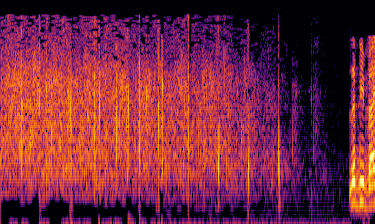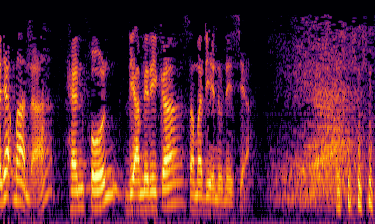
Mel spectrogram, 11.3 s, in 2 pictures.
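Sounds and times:
audience applause: 0:00.0 - 0:04.5
speech: 0:05.2 - 0:09.9, 0:10.7 - 0:11.2
laughter: 0:09.7 - 0:11.2.

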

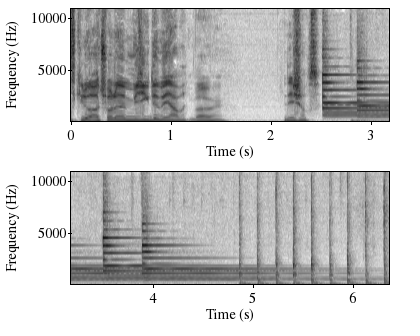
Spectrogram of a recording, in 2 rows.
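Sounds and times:
speech: 0:00.1 - 0:02.9
doorbell ringing: 0:02.5 - 0:06.2
knocking on door: 0:04.8 - 0:06.3.

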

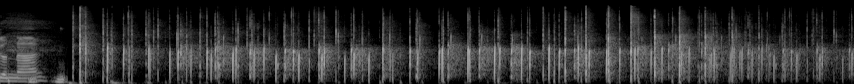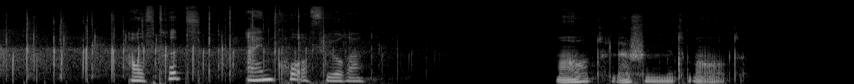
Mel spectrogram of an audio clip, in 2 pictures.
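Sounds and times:
speech: 0:00.0 - 0:00.9, 0:09.8 - 0:12.3, 0:14.1 - 0:16.0
hand clapping: 0:00.6 - 0:13.2.

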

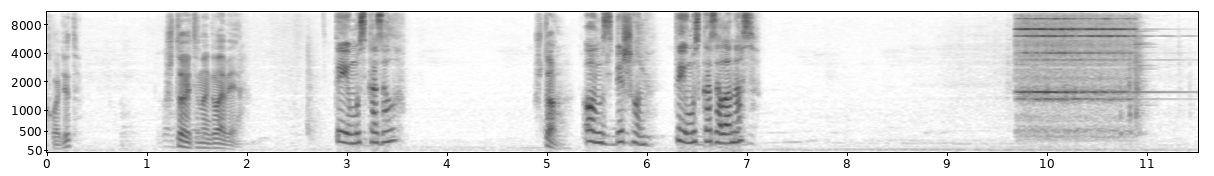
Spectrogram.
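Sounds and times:
speech: 0:00.0 - 0:00.5, 0:01.2 - 0:02.1, 0:02.9 - 0:03.6, 0:04.9 - 0:07.2
telephone ringing: 0:09.7 - 0:11.5.

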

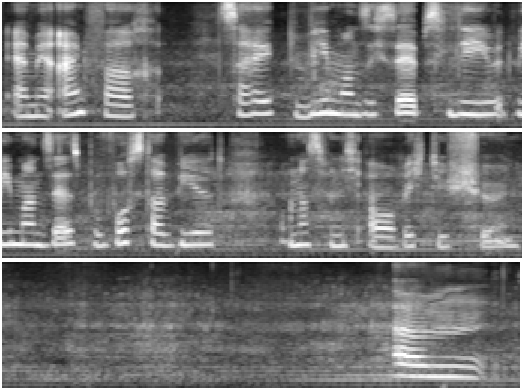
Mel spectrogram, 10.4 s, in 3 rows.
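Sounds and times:
airplanes flying: 0:00.0 - 0:10.3
speech: 0:00.1 - 0:07.0, 0:09.5 - 0:10.3.

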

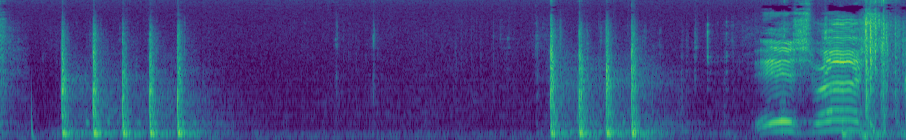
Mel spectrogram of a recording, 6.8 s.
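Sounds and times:
knocking on a door: 0:00.4 - 0:01.6
speech: 0:05.7 - 0:06.7.

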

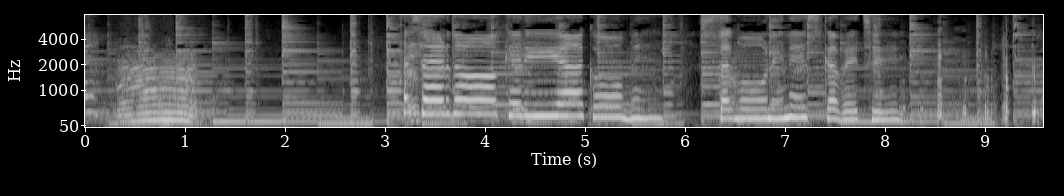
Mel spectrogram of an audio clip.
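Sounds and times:
cow mooing: 0:00.1 - 0:01.3
speech: 0:03.4 - 0:05.8, 0:06.4 - 0:09.3
laughter: 0:07.8 - 0:09.5.

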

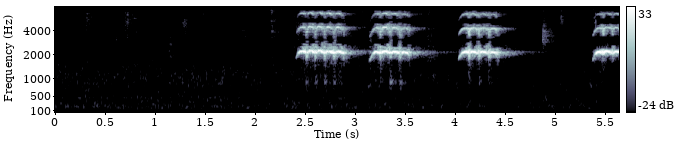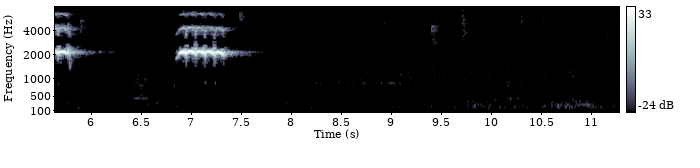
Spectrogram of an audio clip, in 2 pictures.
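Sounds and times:
hill myna whistling: 0:02.4 - 0:04.7, 0:05.4 - 0:06.0, 0:06.9 - 0:07.5.

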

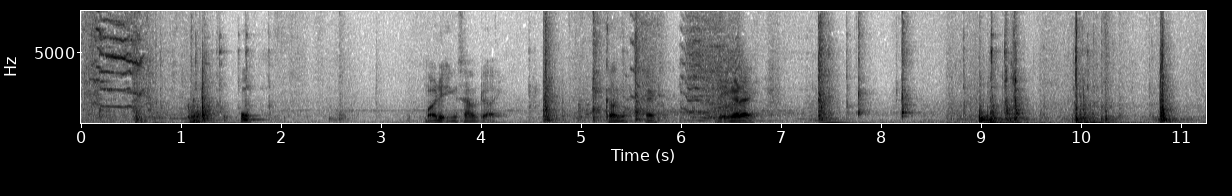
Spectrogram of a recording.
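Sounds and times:
speech: 0:00.5 - 0:01.8, 0:03.5 - 0:04.3, 0:05.3 - 0:06.9
old fort door in Goliad, Texas, pushed shut with a foot: 0:09.0 - 0:11.0.

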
